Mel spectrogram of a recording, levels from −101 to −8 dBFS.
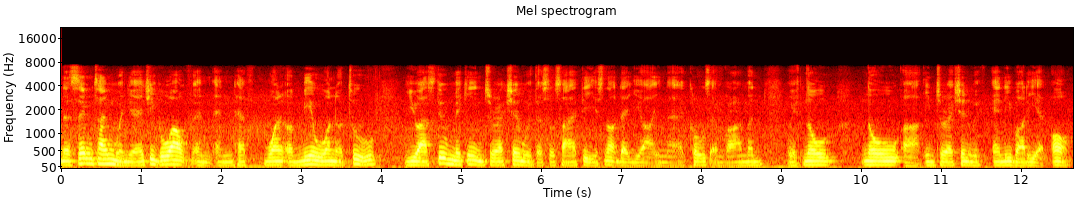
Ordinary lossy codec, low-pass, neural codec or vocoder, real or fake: none; 7.2 kHz; none; real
